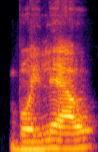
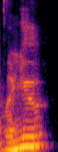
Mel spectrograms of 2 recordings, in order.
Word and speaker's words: Boileau: Que no se dice Boileau, sino Boileau, ¿no?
